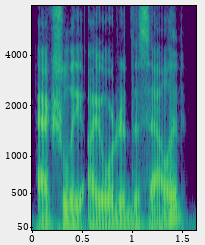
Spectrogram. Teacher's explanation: Tone completely alters the meaning of "actually." Used softly with a slight upward inflection, it's a gentle redirection. Used forcefully with a downward inflection, it becomes a reprimand.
